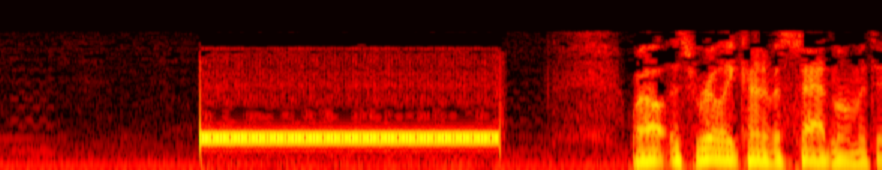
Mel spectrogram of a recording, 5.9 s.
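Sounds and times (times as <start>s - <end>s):
telephone ringing unanswered inside the Washington Monument: 1.3s - 3.4s
speech: 4.2s - 5.8s.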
